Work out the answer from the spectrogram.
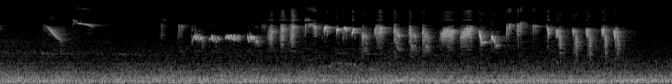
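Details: Black-browed reed warbler singing: a quick, varied chattering run of high chirps, sharp clicks and short whistled slurs, rising in energy and continuing for several seconds over a soft low background hum.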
